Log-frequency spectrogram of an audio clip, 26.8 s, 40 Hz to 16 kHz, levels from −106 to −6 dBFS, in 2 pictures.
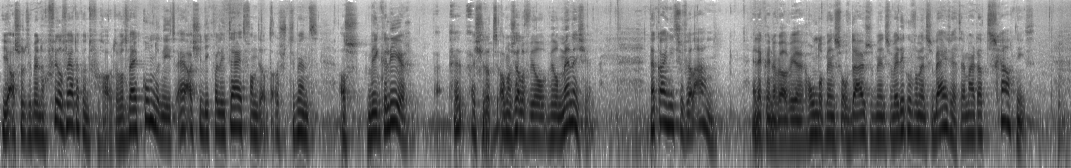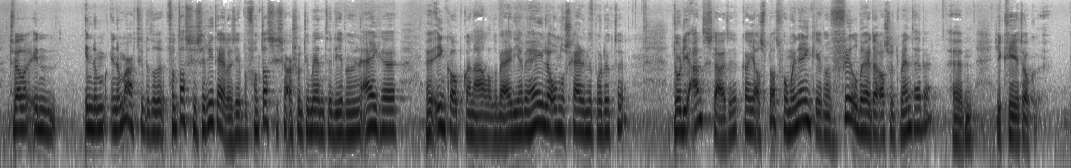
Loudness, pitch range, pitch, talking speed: -20 LUFS, 135-175 Hz, 155 Hz, 230 wpm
